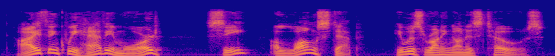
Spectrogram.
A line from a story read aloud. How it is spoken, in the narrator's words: exclaimed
